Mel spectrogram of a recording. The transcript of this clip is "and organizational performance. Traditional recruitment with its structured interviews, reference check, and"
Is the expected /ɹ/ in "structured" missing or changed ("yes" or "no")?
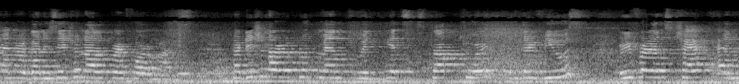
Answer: yes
